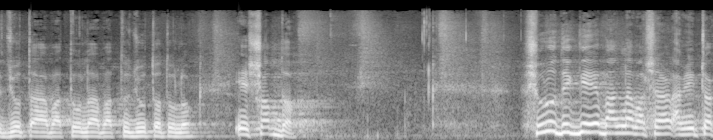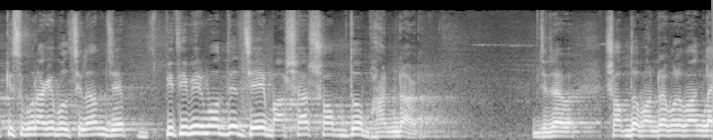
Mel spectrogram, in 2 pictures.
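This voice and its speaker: A man's voice: medium pitch, dark tone. A male teacher, giving an explanatory classroom lecture. He repeats his points and asks the class rhetorical questions. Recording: echoey room with long reverb.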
